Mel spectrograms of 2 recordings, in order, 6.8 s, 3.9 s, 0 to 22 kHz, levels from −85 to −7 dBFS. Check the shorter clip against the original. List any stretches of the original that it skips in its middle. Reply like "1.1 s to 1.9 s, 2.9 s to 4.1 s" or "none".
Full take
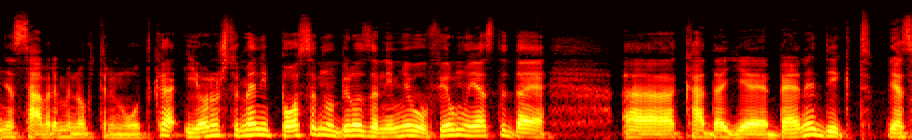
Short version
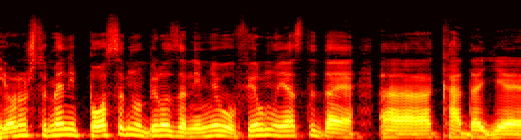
4.2 s to 4.6 s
